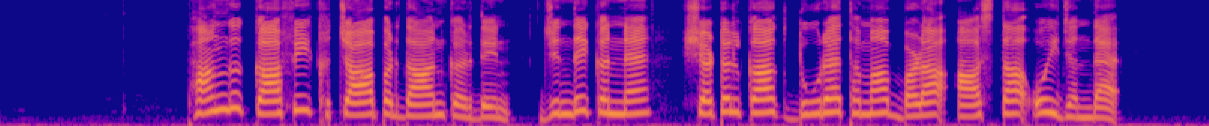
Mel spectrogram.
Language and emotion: Dogri, neutral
